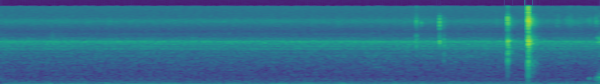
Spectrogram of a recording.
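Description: Steady low hiss of room tone, with a few short sharp clicks or taps near the end.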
